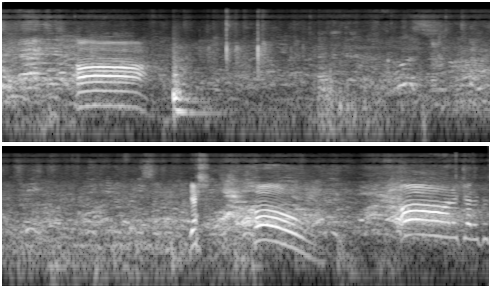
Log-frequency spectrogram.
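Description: Men in the crowd shout loudly now and then.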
